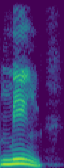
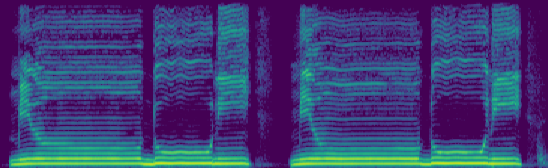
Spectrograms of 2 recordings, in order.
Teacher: Bunyikan huruf n-nya samar, masukkan kepada makhraj huruf dal. Begitu. Nah, jadi tidak ming.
